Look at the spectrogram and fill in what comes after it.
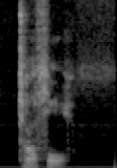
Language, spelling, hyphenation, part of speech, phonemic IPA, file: Dutch, troffel, trof‧fel, noun, /ˈtrɔfəl/, Nl-troffel.ogg
- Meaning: 1. trowel 2. scoop of resembling shape, as used for gardening 3. blow, hit 4. beating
